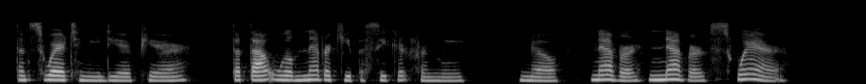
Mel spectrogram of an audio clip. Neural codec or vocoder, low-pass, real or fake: codec, 24 kHz, 6 kbps, HILCodec; 7.2 kHz; fake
